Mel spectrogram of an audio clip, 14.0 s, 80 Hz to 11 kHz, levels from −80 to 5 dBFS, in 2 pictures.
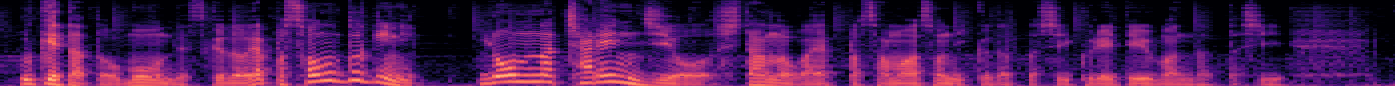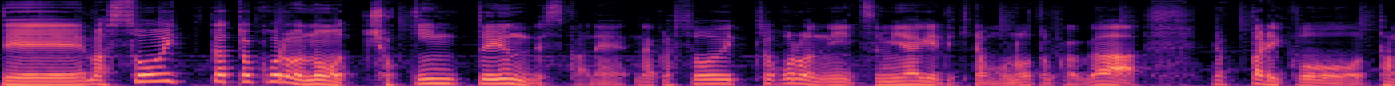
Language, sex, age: Japanese, male, 20-39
